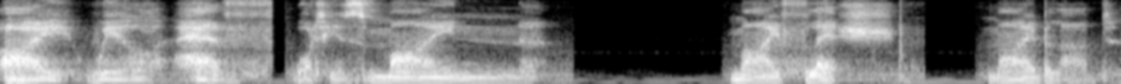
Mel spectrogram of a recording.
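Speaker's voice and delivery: cold, level monotone whisper, mine drawn out. Game master voices a male voice whispering in a player's ear, cold, monotone whisper. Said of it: "a male voice, cold, monotone, whispers in your ear".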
